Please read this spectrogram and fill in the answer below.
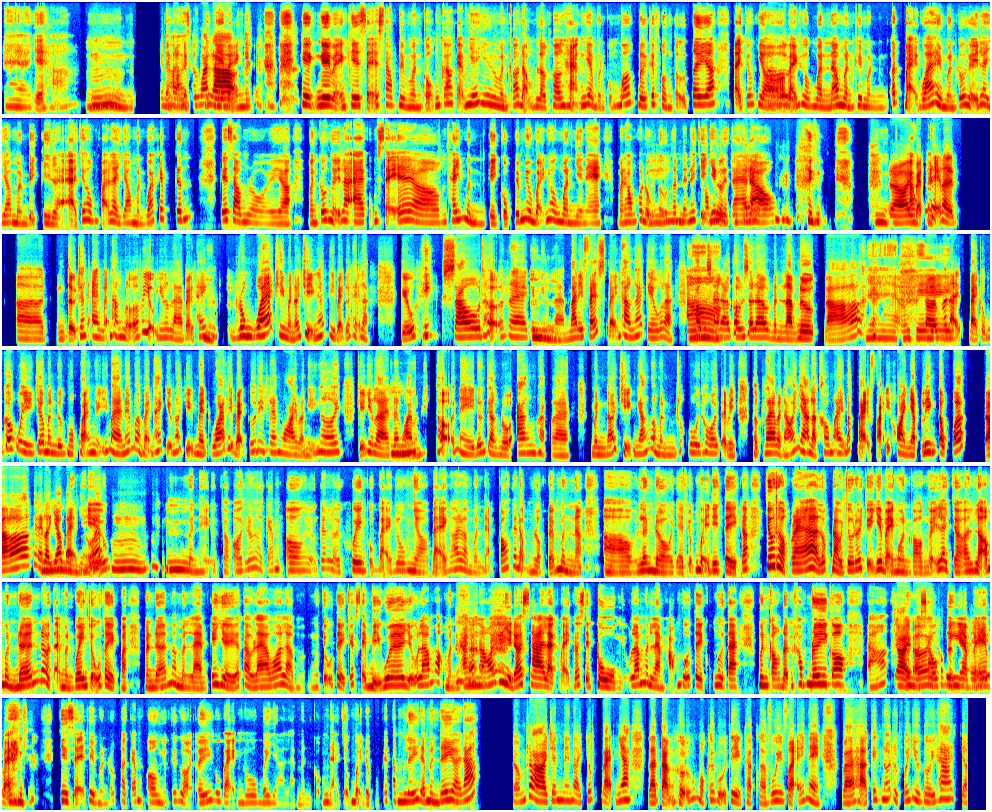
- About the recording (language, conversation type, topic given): Vietnamese, advice, Làm sao để tôi không cảm thấy lạc lõng trong buổi tiệc với bạn bè?
- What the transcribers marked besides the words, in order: laugh; tapping; chuckle; laughing while speaking: "đâu"; laugh; in English: "manifest"; laugh; laugh; laugh; other background noise; laughing while speaking: "bạn"; laugh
